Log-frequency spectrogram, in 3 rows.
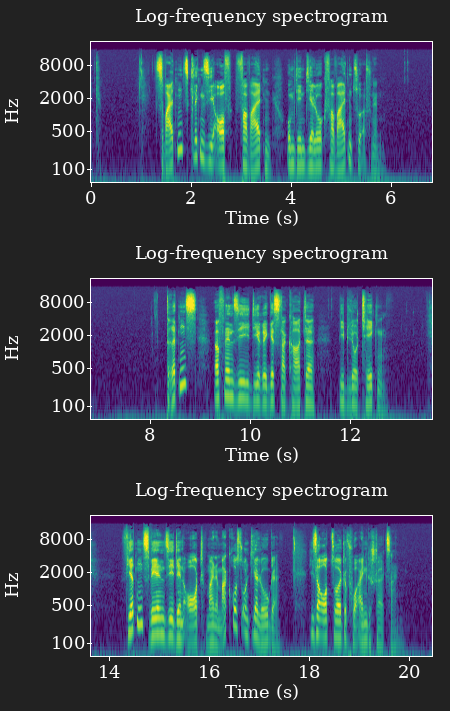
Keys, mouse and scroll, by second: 0.0 click, 6.2 click, 11.4 click.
